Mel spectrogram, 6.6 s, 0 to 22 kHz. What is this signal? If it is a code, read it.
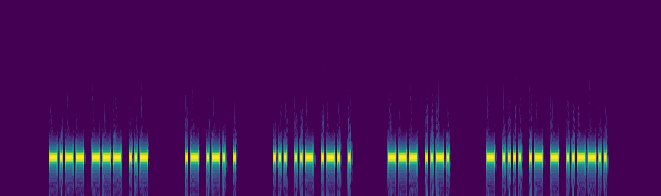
Morse code, heard as a keyed tone, about 46 wpm, 700 Hz. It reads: YOU ARE SURE OF THAT?
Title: 2x Word-Spacing - Sentences from Top 300 Words - 45wpm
